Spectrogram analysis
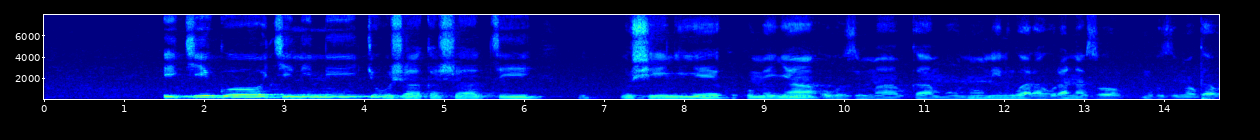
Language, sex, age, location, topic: Kinyarwanda, male, 25-35, Huye, health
